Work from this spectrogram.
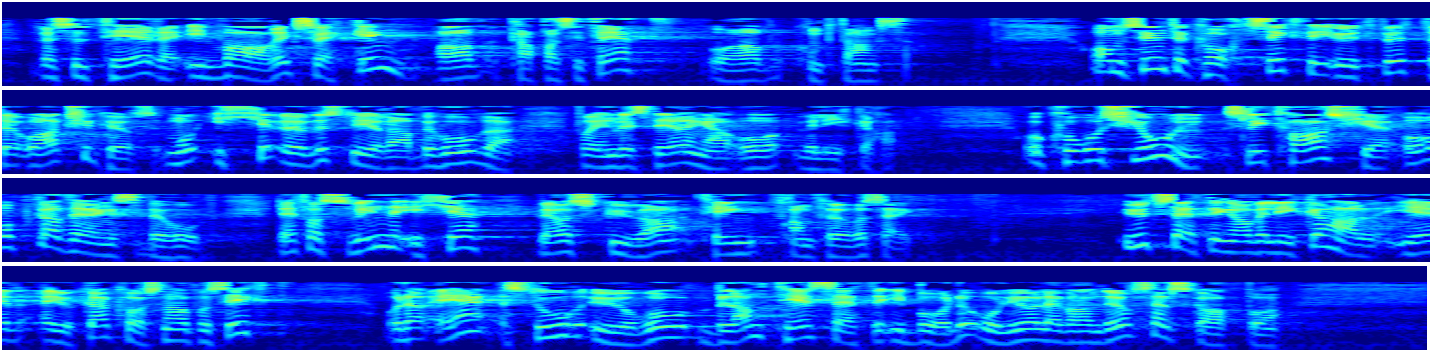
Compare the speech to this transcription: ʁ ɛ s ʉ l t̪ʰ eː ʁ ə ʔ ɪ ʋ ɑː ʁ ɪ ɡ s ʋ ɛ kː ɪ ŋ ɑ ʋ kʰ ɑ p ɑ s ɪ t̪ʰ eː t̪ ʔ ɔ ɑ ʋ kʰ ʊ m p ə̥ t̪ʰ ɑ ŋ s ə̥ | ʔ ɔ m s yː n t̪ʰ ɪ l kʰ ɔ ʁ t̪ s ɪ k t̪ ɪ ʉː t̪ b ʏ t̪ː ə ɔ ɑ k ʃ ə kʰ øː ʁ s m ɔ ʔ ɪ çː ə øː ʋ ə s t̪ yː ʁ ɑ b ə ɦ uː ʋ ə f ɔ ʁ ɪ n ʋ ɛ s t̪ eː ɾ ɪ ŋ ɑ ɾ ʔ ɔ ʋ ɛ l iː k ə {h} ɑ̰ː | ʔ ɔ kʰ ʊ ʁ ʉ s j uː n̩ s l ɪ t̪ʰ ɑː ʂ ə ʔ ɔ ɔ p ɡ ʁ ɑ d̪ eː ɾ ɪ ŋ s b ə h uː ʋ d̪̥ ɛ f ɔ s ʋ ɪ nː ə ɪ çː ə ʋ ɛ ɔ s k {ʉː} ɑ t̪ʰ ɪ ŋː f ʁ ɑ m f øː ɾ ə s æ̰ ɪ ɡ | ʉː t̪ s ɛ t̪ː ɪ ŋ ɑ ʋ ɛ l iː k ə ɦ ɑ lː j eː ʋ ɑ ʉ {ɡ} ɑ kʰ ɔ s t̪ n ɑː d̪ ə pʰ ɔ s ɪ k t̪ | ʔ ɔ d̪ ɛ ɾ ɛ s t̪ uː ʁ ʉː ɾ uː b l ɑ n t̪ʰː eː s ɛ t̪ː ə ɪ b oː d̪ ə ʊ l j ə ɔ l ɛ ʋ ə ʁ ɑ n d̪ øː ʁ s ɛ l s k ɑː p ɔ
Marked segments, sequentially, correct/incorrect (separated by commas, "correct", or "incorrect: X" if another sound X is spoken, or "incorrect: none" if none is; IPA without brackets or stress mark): correct, correct, incorrect: k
